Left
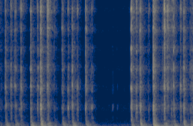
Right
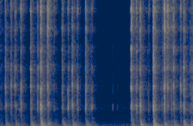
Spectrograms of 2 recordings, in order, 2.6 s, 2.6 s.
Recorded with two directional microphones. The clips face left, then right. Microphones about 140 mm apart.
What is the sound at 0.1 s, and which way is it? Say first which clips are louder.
Typing: even; 30° left (ahead or behind).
